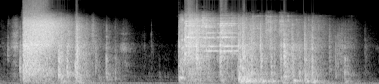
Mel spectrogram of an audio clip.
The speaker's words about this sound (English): You shot the back of Jesse's head off, Bob.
